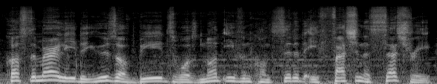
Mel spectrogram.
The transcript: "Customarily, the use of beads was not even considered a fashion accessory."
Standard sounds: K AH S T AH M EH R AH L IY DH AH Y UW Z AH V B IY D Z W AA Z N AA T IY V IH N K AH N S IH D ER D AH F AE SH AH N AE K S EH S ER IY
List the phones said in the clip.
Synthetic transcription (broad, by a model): K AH S T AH M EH R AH L IY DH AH Y UW Z AH V B IY D Z W AA Z N AA T IY V IH N K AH N S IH D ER D AH F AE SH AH N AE S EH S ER IY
